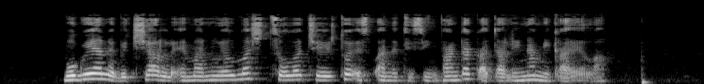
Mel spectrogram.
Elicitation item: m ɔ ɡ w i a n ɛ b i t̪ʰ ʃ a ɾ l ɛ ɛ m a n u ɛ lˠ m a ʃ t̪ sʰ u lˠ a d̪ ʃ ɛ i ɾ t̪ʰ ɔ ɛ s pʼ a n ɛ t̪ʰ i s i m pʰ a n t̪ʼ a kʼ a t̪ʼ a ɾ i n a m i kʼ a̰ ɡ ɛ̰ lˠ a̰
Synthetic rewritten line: m ɔ ɡ w i a n ɛ b i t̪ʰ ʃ a ɾ l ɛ ɛ m a n u ɛ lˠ m a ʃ t̪ sʰ ɔ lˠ a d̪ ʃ ɛ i ɾ t̪ʰ ɔ ɛ s pʼ a n ɛ t̪ʰ i s i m pʰ a n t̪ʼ a kʼ a t̪ʼ a l i n a m i kʼ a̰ ɛ̰ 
